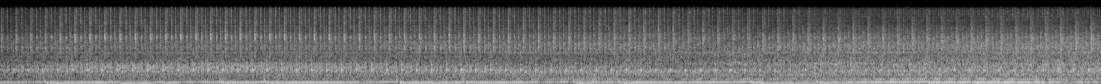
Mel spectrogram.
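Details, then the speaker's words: Freshly rebuilt Chrysler Hemi 5.7 V8 in a Chrysler 300, first start before warm-up: idle with fast heavy lifter tick over the rumble; owner expected it to fade, and it ran smoothly after heat and a short drive. "Again, we have some pretty heavy lifter tick, but I believe that will go away."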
